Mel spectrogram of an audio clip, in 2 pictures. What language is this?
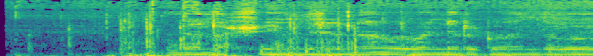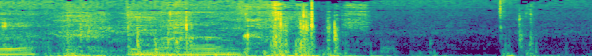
Kinyarwanda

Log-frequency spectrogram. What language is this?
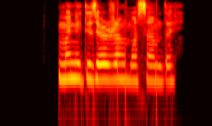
Pashto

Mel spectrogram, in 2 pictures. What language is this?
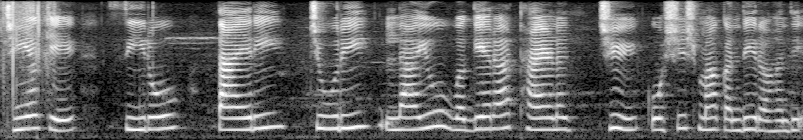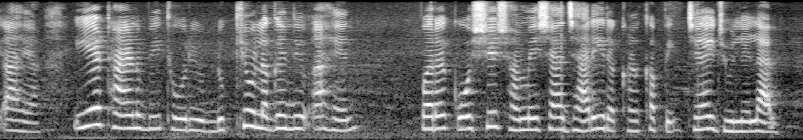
Sindhi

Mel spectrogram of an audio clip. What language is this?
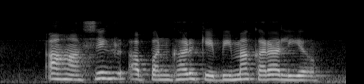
Maithili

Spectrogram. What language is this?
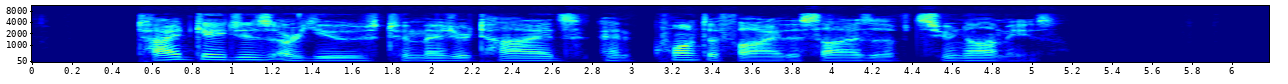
English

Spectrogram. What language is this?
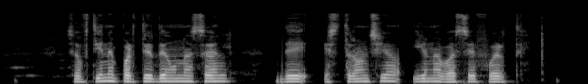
Spanish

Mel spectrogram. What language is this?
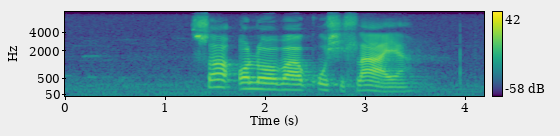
Tsonga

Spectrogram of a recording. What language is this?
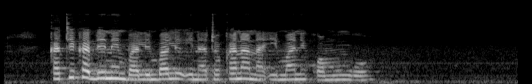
Swahili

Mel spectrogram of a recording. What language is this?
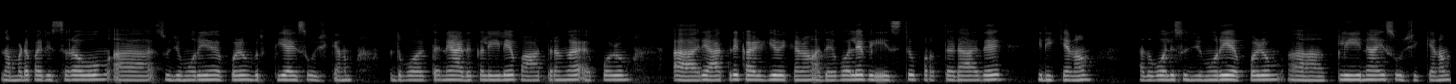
Malayalam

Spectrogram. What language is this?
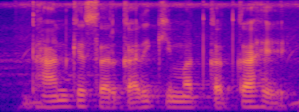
Chhattisgarhi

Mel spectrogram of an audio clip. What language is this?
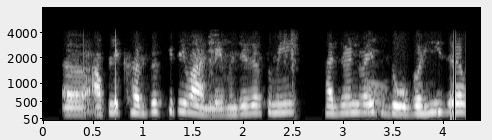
Marathi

